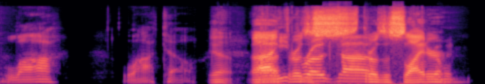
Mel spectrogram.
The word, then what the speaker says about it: Littell: And it's Littell. I actually looked up the pronouncing. Littell.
